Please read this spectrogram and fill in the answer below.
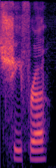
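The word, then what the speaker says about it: Siofra: being an underground river I'm pretty sure it's pronounced shifra because it's um I believe meant to be a Welsh Gaelic word and I the sio I think is pronounced she but I'm not fluent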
